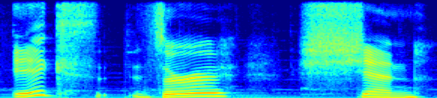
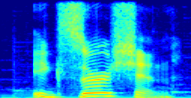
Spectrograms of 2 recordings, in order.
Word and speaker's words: exertion: eggs what the hell say it like this IX Zer shin exertion oh exertion exertion oh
